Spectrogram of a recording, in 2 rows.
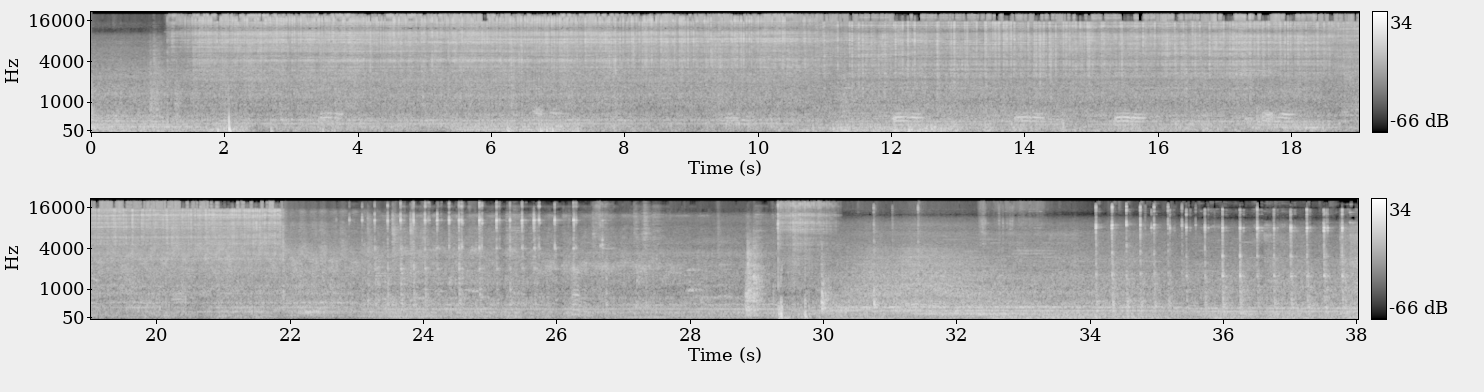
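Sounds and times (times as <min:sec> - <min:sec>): metalworking lathe running: 0:01.2 - 0:26.9.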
